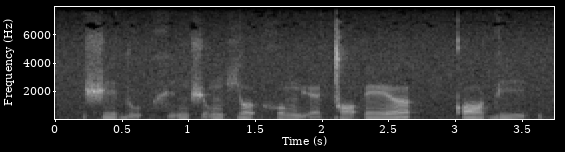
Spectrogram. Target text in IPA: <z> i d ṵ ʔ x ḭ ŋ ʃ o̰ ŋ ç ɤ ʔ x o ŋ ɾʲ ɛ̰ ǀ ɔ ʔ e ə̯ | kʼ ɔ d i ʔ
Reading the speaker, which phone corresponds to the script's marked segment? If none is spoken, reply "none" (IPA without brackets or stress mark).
ʃ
